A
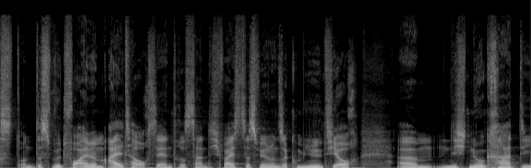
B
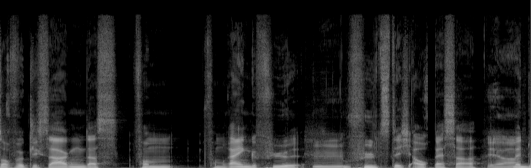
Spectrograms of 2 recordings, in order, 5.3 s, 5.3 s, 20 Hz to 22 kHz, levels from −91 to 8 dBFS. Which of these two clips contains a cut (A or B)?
B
